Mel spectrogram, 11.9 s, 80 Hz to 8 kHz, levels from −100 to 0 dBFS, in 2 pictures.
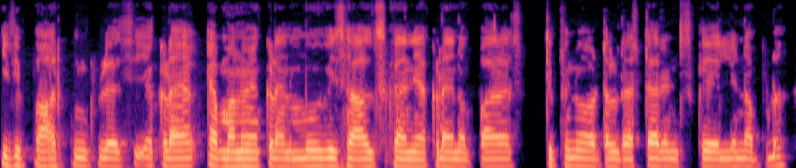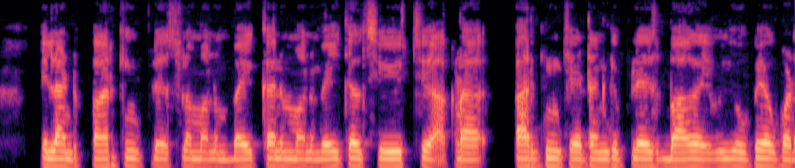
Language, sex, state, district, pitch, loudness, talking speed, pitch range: Telugu, male, Andhra Pradesh, Guntur, 130 Hz, -18 LUFS, 160 wpm, 125-130 Hz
